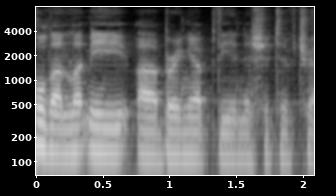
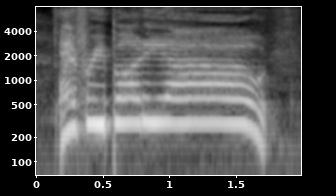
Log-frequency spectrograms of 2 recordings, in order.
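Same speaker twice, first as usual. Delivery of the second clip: very high, shrill, drawn-out alarmed yell; 7 dB louder than usual. Voicing a character who just stabbed a player's character: yelling. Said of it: "and he yells".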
